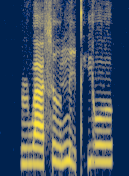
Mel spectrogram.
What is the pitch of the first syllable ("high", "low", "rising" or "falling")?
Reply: rising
